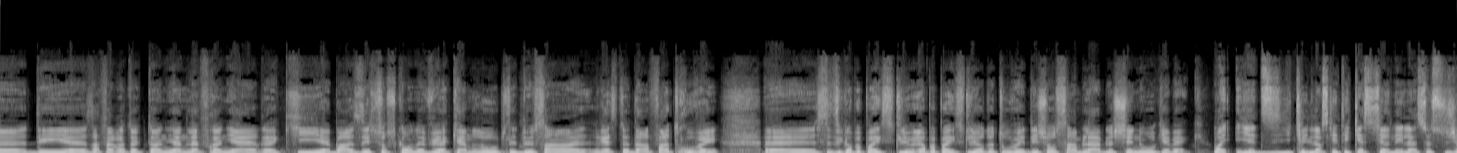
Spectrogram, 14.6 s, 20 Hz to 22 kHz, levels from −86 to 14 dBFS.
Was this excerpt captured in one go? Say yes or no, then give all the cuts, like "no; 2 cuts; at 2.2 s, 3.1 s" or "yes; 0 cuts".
yes; 0 cuts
